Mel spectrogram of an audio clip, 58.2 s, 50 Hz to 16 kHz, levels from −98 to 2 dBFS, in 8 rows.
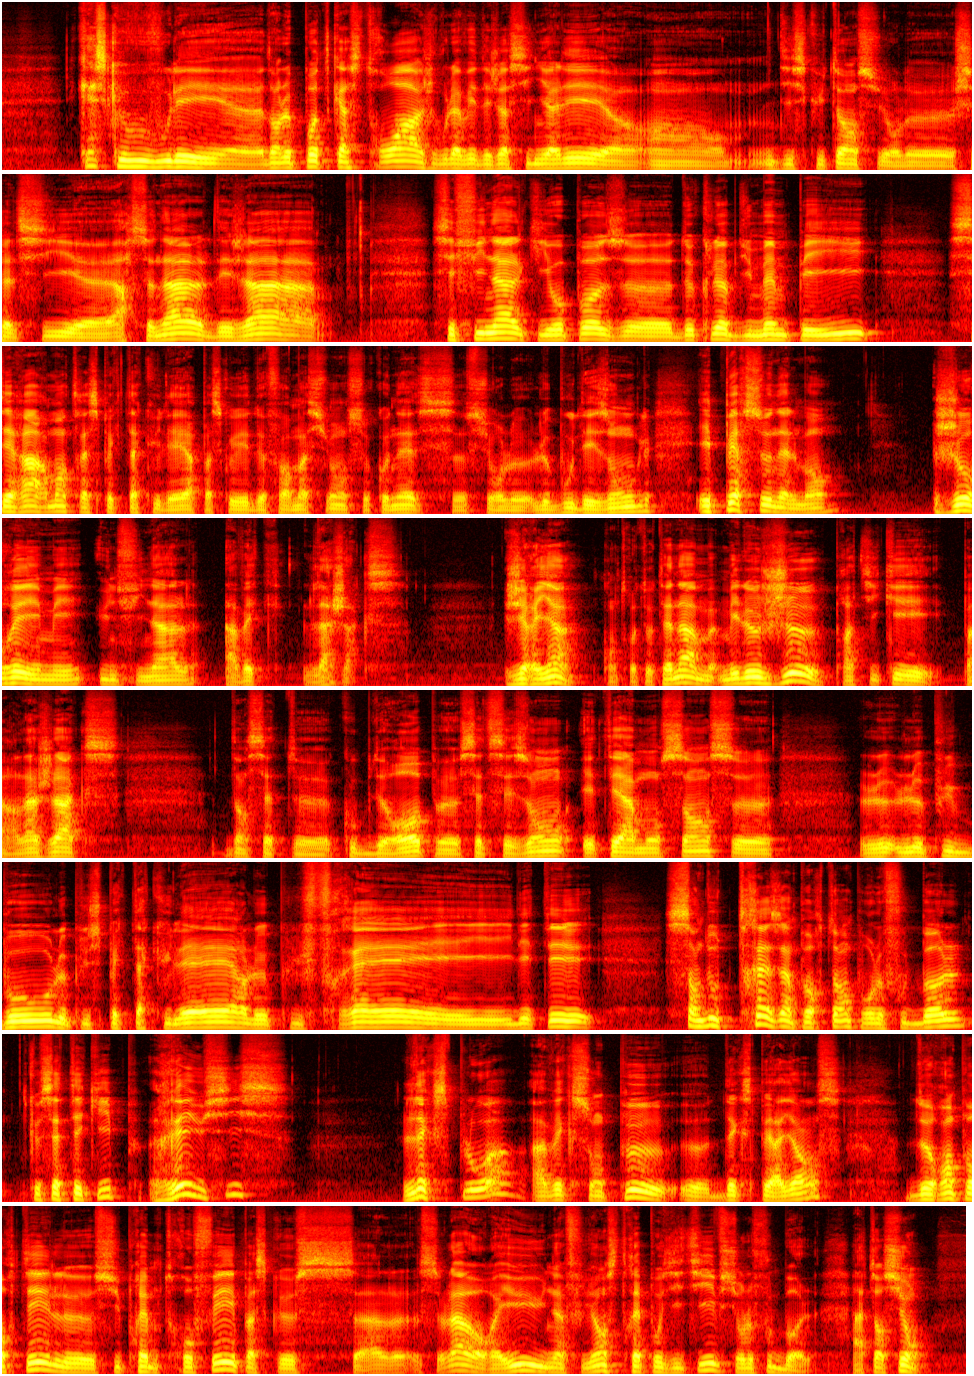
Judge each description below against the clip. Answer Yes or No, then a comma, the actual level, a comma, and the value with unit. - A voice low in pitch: Yes, low, 105 Hz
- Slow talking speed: Yes, slow, 125 wpm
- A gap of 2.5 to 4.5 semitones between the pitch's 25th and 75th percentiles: No, average, 5.3 semitones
